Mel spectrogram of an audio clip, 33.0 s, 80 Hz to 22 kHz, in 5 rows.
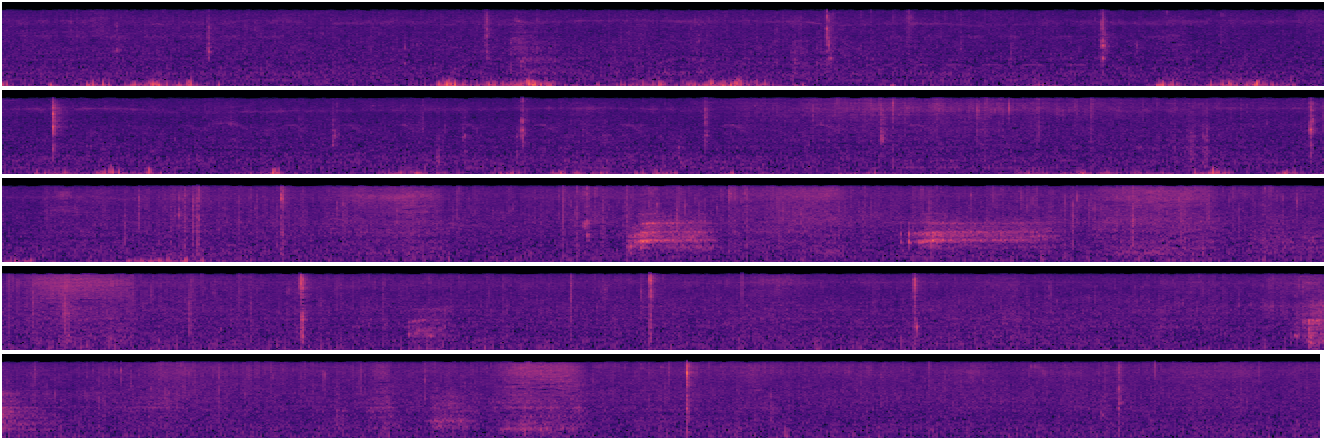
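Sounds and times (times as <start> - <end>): squid sizzling on hot stone: 0.0 - 33.0
wood fire crackling: 0.0 - 33.0.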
